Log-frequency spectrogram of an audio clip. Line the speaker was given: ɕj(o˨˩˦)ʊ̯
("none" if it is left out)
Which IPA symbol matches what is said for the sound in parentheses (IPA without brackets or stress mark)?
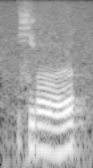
o˨˩˦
